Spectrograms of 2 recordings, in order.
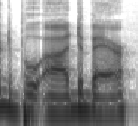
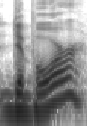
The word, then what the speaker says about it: DeBoer: I was watching an NHL game, literally because I was trying to figure out how to pronounce his name. The announcer called him DeBoer.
